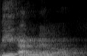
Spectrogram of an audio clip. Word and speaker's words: díganmelo: And when you say the word díganmelo, you can hear that the accent and the emphasis is on the fourth syllable.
